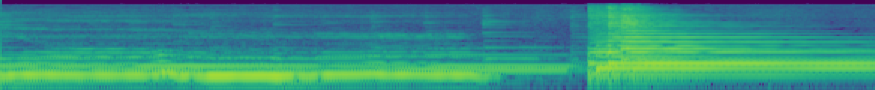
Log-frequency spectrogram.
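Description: Acoustic guitar played with sustained notes ringing; about three seconds in, a firm strummed chord rings on and slowly fades.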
